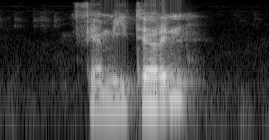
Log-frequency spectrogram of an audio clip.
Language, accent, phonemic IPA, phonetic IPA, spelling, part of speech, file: German, Austria, /fɛʁˈmiːtəʁɪn/, [fɛɐ̯ˈmiːtʰɐʁɪn], Vermieterin, noun, De-at-Vermieterin.ogg
- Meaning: 1. company that rents something 2. female equivalent of Vermieter: female person (landlady) that rents something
